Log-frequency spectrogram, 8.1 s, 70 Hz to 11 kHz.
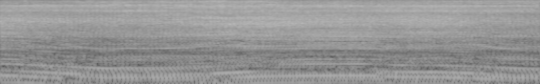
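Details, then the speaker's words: Chevy Vega wagon with a 350 V8 and 4-speed, year unknown, first start after about 15 years in a field, no belts: even low rumble at idle, no misses, ticks or knocks; sounds healthy. "anyway the uh vega ran actually not too bad surprising for saying for about 15 years or so"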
